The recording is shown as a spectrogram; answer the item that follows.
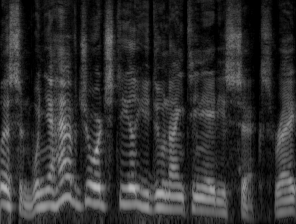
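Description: A man speaks against a quiet background. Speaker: podcast guest. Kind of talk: storytelling interview answer. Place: home room.

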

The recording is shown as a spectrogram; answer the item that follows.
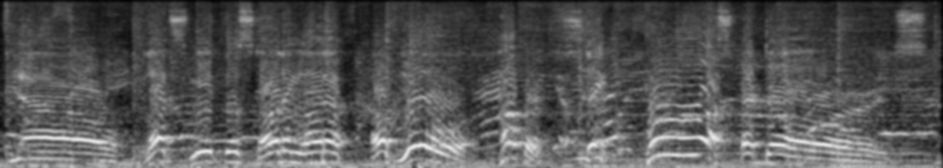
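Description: Loud music plays in the background. Over it, a man speaks at a very slow pace. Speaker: stadium PA announcer. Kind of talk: baseball stadium public address announcement. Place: booth. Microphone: handheld.

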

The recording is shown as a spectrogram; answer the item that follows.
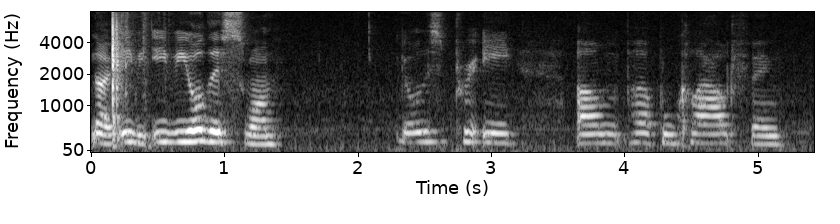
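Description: A woman speaks with a southern English accent at a fairly slow pace. Her medium-pitched voice stays flat and monotone. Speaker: vlogger. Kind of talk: casual chat. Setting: home video recording. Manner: chatty, rambling.

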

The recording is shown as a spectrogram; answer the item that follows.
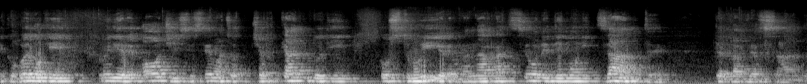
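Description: With audible room echo and light background noise, the speech comes at a fairly slow pace with fairly even intonation. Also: man. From northern Italy, Lombardy. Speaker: doctor. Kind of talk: public lecture. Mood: earnest, argumentative. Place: hall.

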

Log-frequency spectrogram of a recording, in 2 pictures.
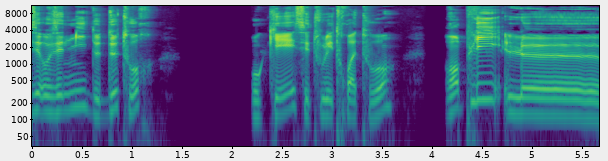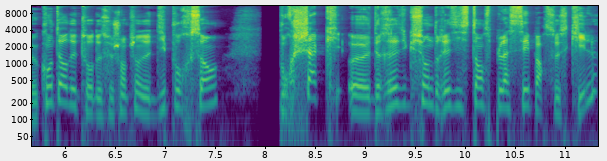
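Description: Very slowly and with very wide pitch swings, a man with an English accent speaks in a bright, sharp tone, the sound dry and close with no echo over a quiet background. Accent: self-described bad English. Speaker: gaming YouTuber. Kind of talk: game review commentary. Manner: casual, conversational.

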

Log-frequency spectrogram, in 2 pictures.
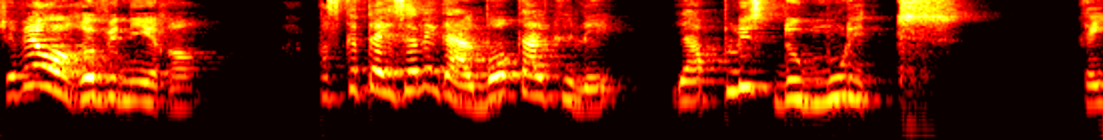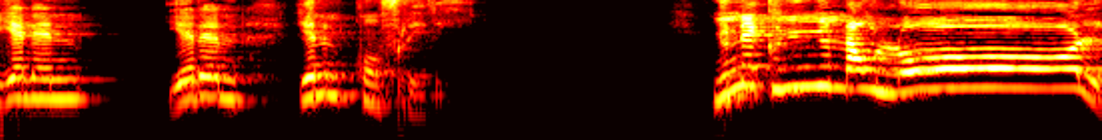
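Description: Very slow speech from a woman, with long, frequent pauses and very wide pitch swings, against a quiet background. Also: big swings in loudness. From Senegal. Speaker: political commentator. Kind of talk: political rant. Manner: animated. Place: home room. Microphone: phone near.

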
